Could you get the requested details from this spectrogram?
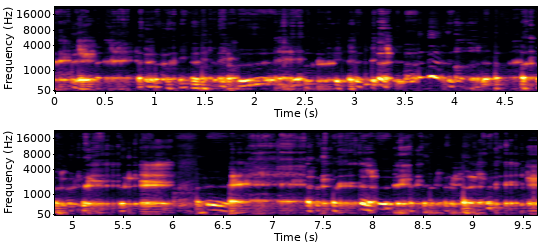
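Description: A long run of loud, voiced belches, one after another, with short gaps between them.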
